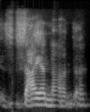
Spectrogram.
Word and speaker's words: Jayananda: went to tibet so jayananda or the tibetans say zayananda they don't they don't pronounce the j that we we usually would recognize in uh sanskrit they say za zayananda so he's referring here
